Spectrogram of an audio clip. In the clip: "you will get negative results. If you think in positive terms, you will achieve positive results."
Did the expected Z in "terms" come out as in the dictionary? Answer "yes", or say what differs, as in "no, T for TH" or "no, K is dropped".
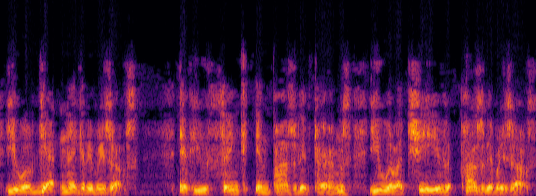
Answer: yes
